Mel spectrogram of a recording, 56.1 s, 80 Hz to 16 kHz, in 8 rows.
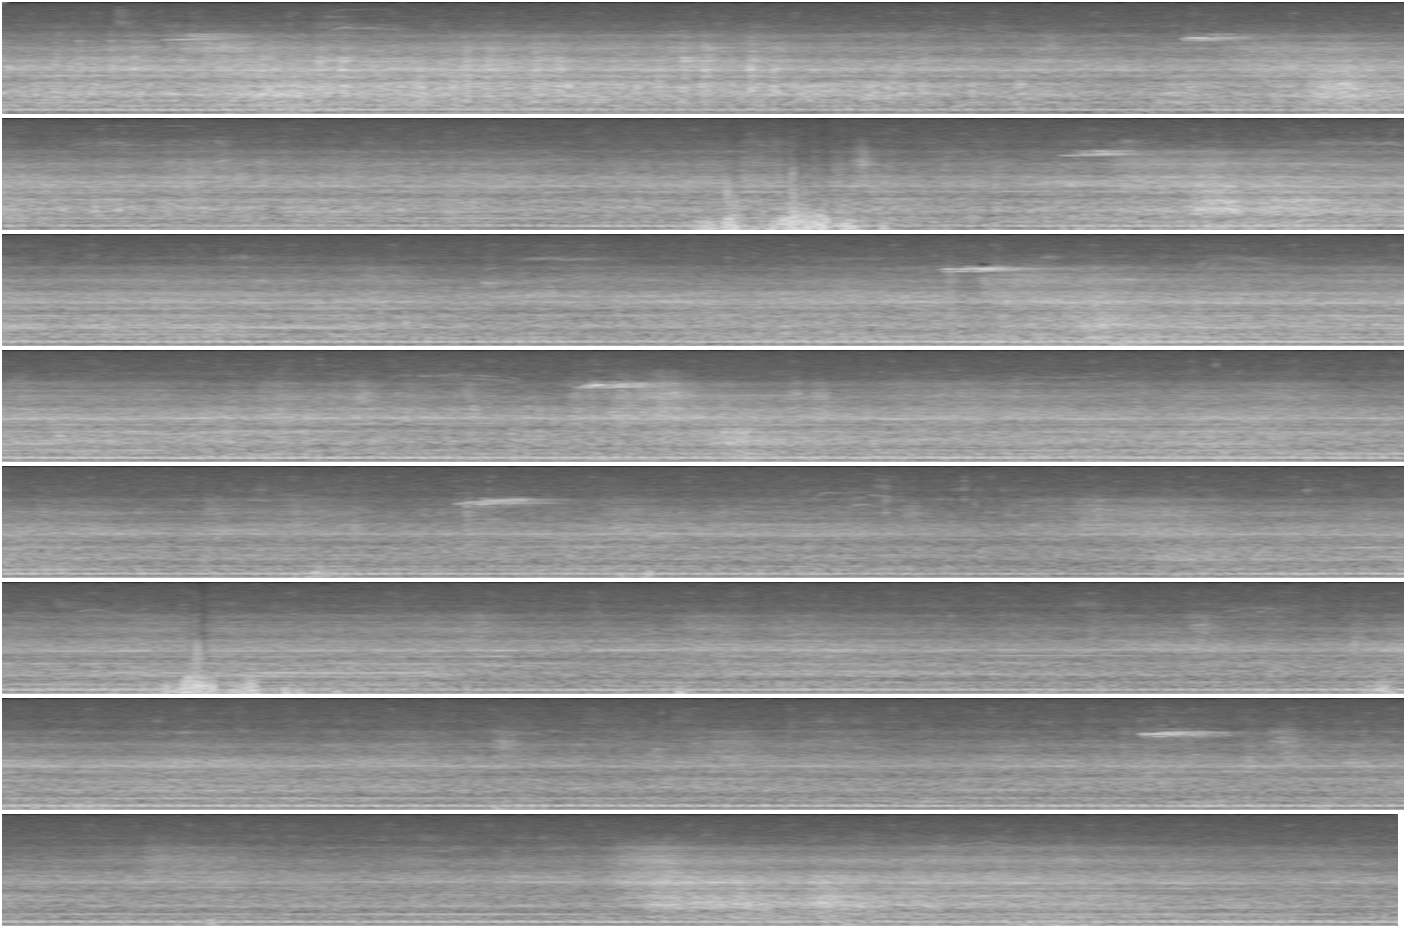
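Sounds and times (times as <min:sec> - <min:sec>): diesel engine droning: 0:00.0 - 0:56.0.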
